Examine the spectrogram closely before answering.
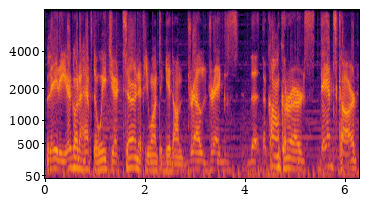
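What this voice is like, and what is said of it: Accented dwarf character voice. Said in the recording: “my accent here is the most racist thing about this dwarf”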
